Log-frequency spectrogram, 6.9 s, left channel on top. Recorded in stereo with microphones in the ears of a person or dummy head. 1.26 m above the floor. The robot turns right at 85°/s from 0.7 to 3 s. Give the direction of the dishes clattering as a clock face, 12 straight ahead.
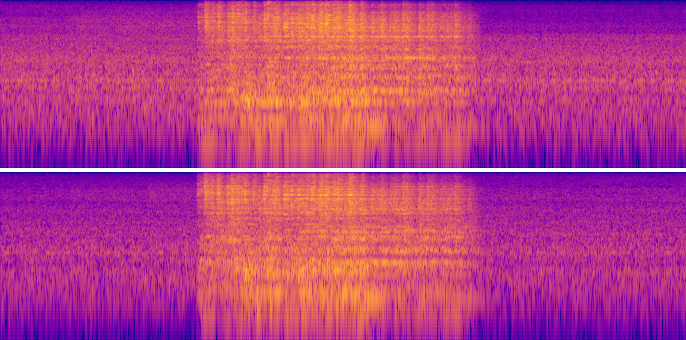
3 o'clock.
